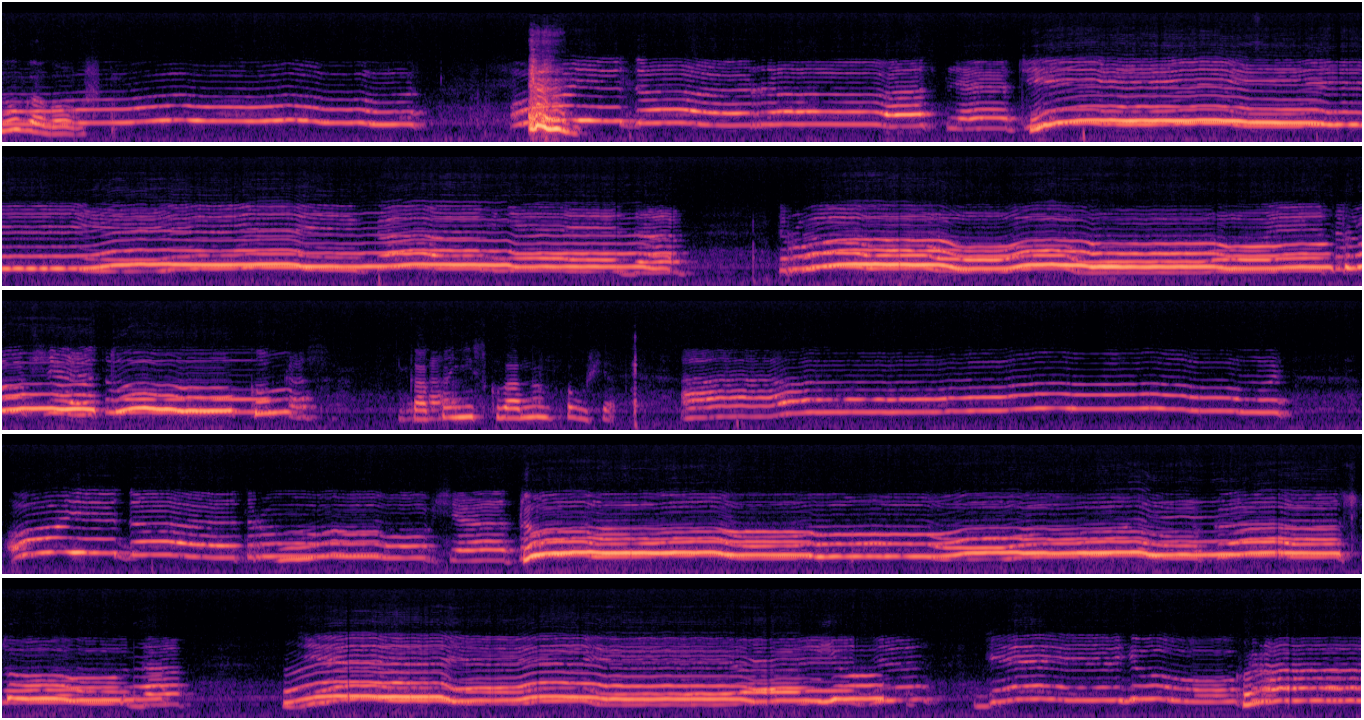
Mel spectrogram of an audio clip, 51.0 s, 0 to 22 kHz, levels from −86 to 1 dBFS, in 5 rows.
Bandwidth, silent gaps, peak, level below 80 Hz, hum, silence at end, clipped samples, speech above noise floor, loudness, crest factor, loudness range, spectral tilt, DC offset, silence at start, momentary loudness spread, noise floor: 16 kHz; none; -4 dBFS; -64 dBFS; none; 0 s; under 0.1%; 29 dB; -23 LUFS; 18 dB; 10 LU; -5 dB/octave; under 0.1%; 0 s; 13 LU; -57 dBFS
